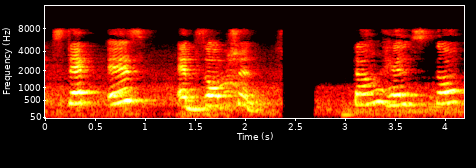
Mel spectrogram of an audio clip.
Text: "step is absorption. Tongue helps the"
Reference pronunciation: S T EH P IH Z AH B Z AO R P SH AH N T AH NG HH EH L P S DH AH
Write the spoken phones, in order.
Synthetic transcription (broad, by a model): S T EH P IH Z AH B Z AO R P SH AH N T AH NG HH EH L S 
